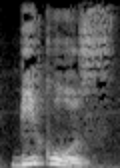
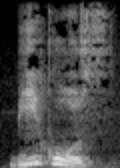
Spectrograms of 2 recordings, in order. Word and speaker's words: because: لأن because، حرف السي بينطق كي because because.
